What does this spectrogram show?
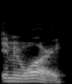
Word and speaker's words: Imawari: oh, Nick E, because nobody knew how to say his name and didn't want to mess it up. And then once people figured out how to pronounce it, that's all anybody calls him now is just Imawari, because we're proud.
